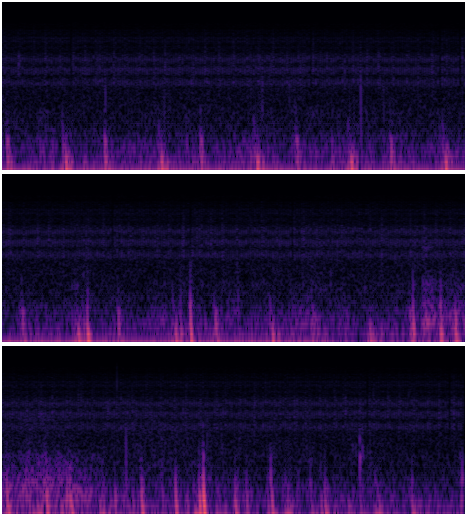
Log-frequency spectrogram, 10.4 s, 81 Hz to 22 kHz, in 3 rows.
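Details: Steady, regular low thumps of an adult's own heartbeat at about 85 beats a minute, recorded while sick with the flu, over a low hum that gives way to rustling; normal heartbeat.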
